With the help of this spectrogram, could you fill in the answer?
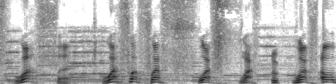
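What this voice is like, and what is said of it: Imitates a dog barking. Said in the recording (French): “pardonnez-moi hein, pour mon accent, hein. Je vais lire en chien.”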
